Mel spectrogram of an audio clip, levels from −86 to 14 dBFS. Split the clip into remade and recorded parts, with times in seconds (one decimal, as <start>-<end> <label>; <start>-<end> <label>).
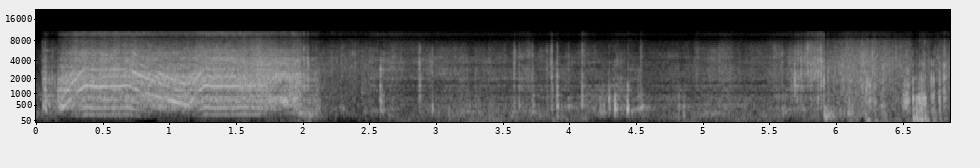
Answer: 0.0-1.5 recorded; 1.5-2.1 remade; 2.1-2.5 recorded; 2.5-5.9 remade; 5.9-6.9 recorded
